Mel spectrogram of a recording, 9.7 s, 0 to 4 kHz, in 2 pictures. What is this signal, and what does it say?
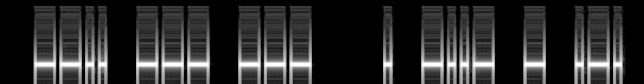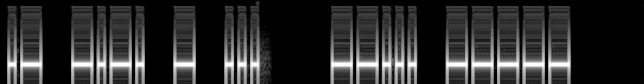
Morse code, heard as a keyed tone, about 25 wpm, spaced as for 20 wpm, 550 Hz. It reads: ZOO EXTRACTS 70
